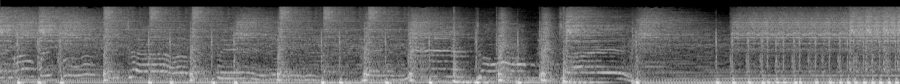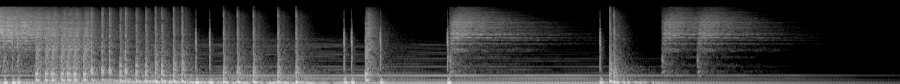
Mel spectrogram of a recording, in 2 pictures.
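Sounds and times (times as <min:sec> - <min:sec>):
drum hits and fills: 0:00.0 - 0:14.3, 0:15.0 - 0:16.8
rock song: 0:00.0 - 0:17.0.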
